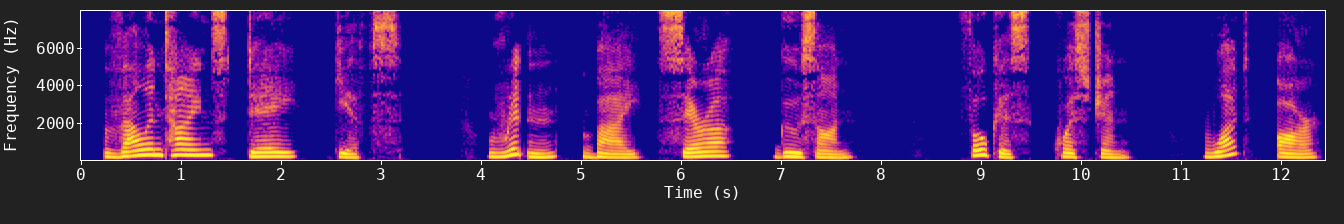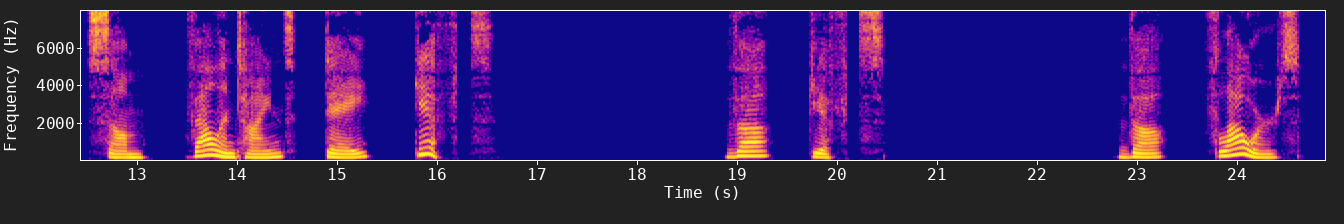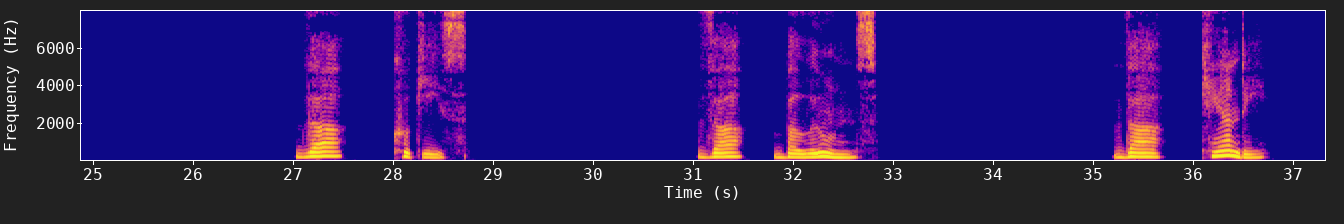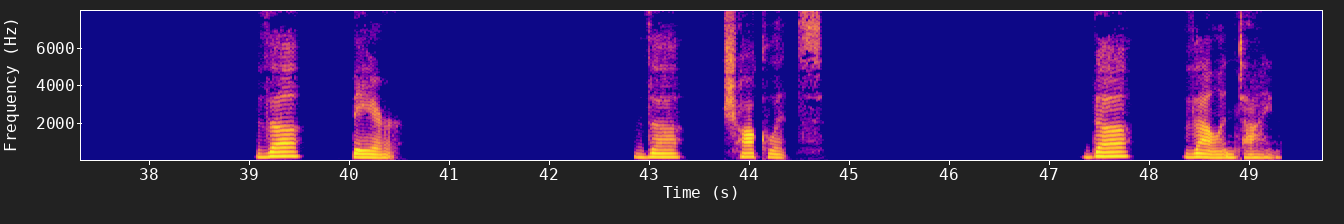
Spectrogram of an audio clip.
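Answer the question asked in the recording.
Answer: Flowers, cookies, balloons, candy, a bear, chocolates and a valentine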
